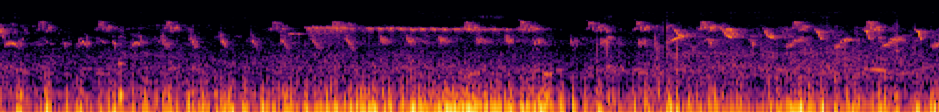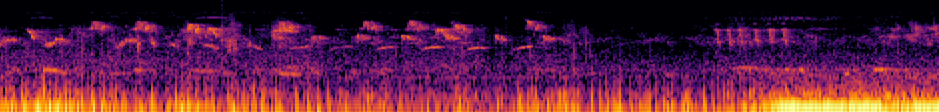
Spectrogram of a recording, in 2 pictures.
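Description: Songbirds chirping, with many short, quick notes overlapping throughout, over a steady low hum.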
